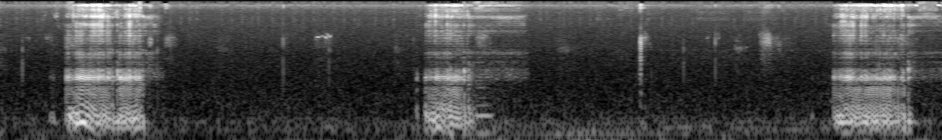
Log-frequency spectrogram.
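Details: A first-time Shih Tzu mother snores in her sleep indoors, three loud grating snores spaced about four seconds apart with quiet breathing in between.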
